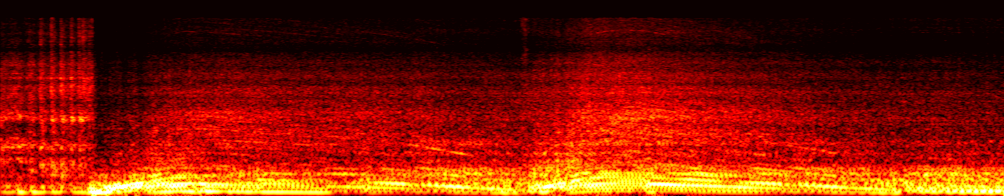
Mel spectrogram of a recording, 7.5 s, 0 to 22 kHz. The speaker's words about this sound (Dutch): Nog een echte ouderwetse V8, waar we binnenkort weer afscheid van moeten nemen,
